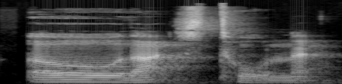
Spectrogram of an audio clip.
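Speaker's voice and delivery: ordinary talk, nothing marked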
